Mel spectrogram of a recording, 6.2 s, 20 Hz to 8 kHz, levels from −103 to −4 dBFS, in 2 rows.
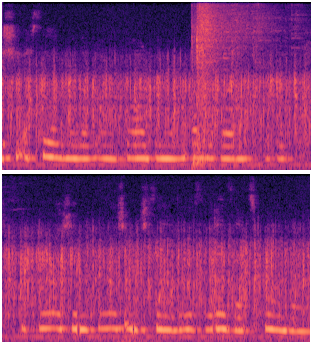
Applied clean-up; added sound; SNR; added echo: none; Shatter + Boiling; 6 dB; none.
